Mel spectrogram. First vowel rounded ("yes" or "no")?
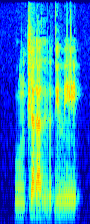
yes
